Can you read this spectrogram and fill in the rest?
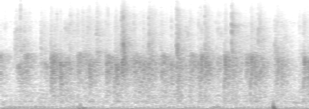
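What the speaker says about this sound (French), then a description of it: "Je vous demande d'applaudir les évaluateurs" An audience applauds the evaluators at a science presentation session, a sustained patter of many hands clapping at moderate distance, fairly quiet and even throughout.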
